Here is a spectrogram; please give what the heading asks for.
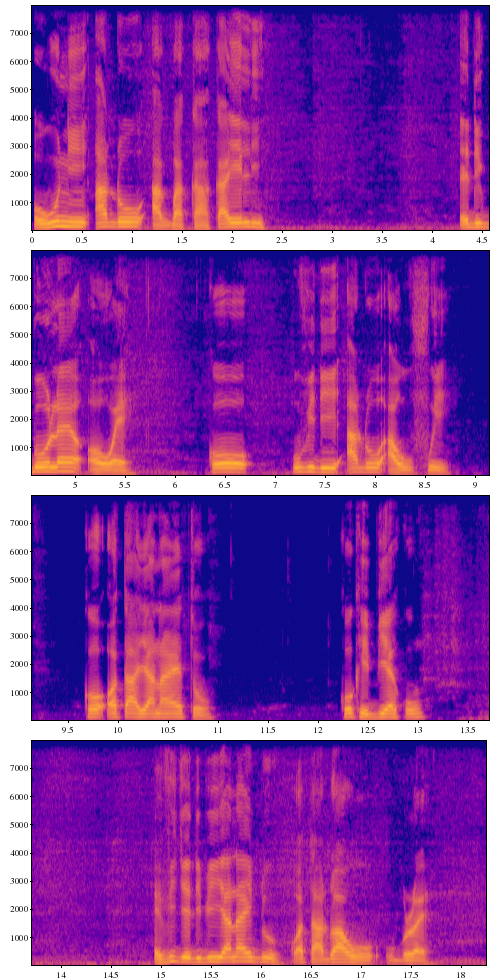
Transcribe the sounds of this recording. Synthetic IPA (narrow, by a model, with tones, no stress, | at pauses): o˨wu˦nĩ˨a˨ɖʊ˦a˨ɡ͡ba˨ka˨ka˦je˦li˦˨ | e˨di˨ɡ͡bo˦lɛ˦ʔɔ˨wɛ˨ | kʊ˦ | wu˦vi˦dɪ˦ʔa˨ɖʊ˦a̰˨wu˨fu˨e˨ | kʊ˦ʔɔ˦t̪a˦˨ja˦nã˦ɛ˦t̪ʊ˦ | kʊ˦ke˨bi˦ɛ˦kʊ˦ | e˨vi˦d͡ʒe˨di˨bi˦ja˦nã˦i˦du˦kʊ˦ɔ̰˦t̪a˨dʊ˦a˦wʊ˨blɔ˨ɛ˨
